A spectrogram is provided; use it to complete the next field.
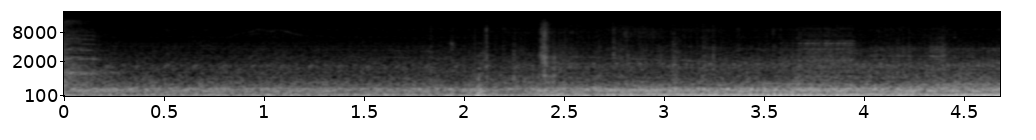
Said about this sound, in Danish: Ah, nu er trafikken også gået helt i stå herinde i Odense, synes jeg godt nok.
